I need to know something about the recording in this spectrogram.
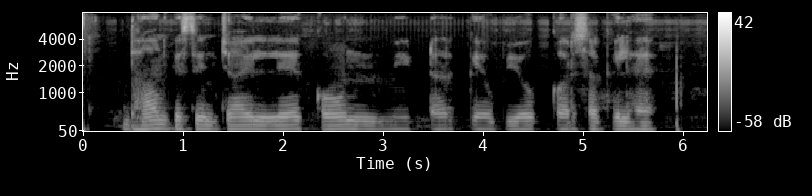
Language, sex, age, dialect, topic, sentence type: Magahi, male, 18-24, Western, agriculture, question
